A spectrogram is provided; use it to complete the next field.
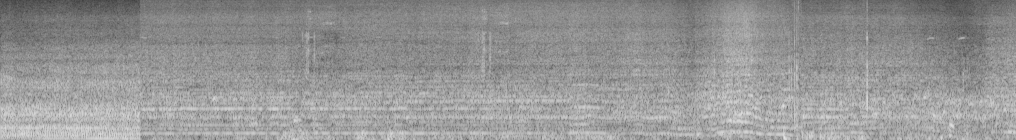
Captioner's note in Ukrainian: Звук квадрокоптера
